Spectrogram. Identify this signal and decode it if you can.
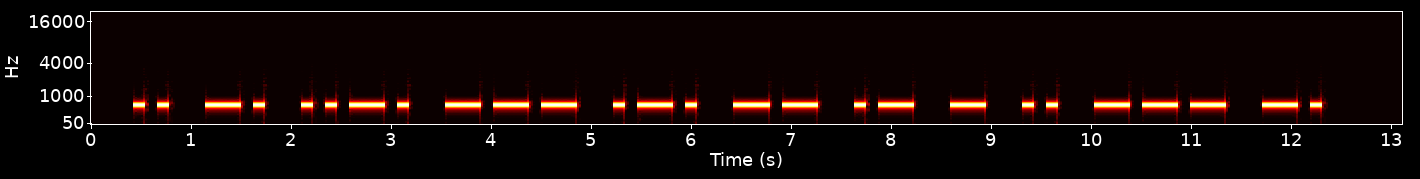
Morse code, heard as a keyed tone, about 10 wpm, 610 Hz. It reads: INFORMATION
